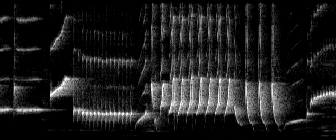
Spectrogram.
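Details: Training song of a Spanish Timbrado canary for teaching a silent canary: level whistled notes step upward, then a fast metallic trill of about a dozen beats, ending in falling slurs and a rising whistle.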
